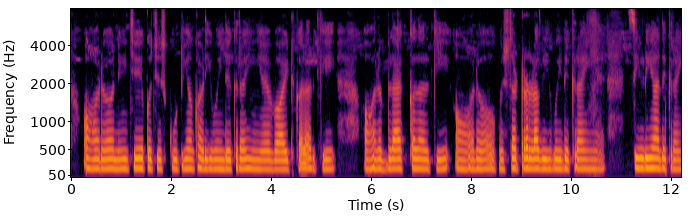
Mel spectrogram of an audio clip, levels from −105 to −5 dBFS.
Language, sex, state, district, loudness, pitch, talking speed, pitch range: Hindi, female, Chhattisgarh, Jashpur, -33 LUFS, 165 Hz, 140 wpm, 160-170 Hz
